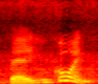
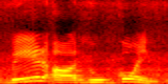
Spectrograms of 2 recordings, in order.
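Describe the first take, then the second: First: "Where are you going" run together, "are" reduced; quick and connected; right way. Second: "Where are you going" slow, each word spelled out; wrong way. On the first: Teacher modelling the smooth form. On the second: Teacher showing the stiff mistake. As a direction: plod through every word. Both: Shown as a demonstration.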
